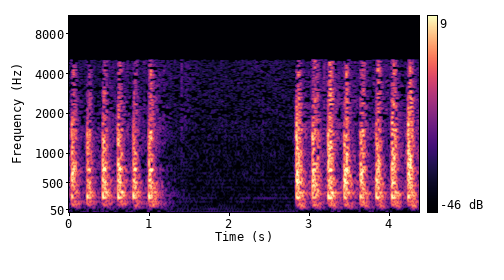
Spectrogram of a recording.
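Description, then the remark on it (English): Firm knocking on the wooden door of Mr. Sloan's room, a quick series of about seven raps, then a pause of nearly two seconds before another run of rapid knocks. Loud, with no voices. “Standing at the door, he hesitated. Then, squaring his shoulders, he knocked.”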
